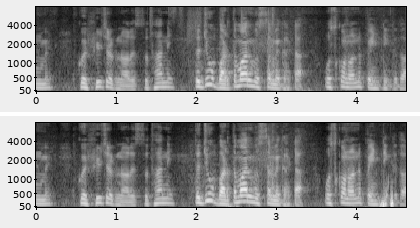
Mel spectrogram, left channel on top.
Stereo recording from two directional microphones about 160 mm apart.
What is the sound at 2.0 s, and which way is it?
Speech, 75° right (ahead or behind).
